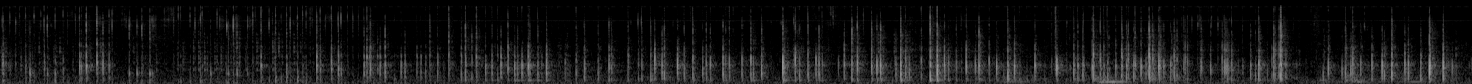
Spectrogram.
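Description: Fingertips and nails tap rapidly on the front cover of a plastic Battlefield Bad Company PS3 game case, with the case briefly tilted. The result is a dense, continuous stream of short, dry, clicky taps centered in the mids with some bright crackle and very little low end.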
